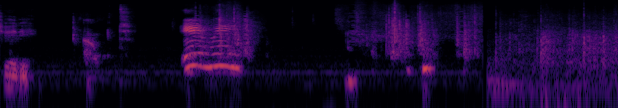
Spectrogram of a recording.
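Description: A young boy speaks and laughs close to the microphone.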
